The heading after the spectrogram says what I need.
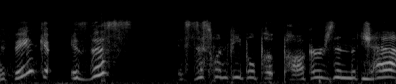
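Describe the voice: A high, gravelly put-on character voice speaks at a moderate pace.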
